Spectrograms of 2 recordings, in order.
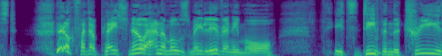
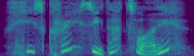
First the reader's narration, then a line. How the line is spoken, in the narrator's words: Rebecca muttered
